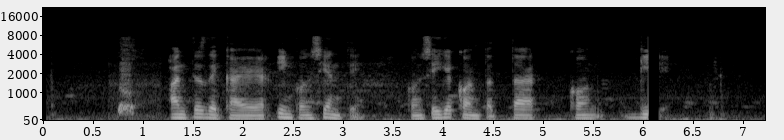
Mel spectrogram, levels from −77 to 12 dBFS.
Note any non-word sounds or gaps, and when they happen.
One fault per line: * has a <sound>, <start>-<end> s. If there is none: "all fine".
* has a bark, 0.7-1.0 s
* has a dropout, 6.0-6.2 s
